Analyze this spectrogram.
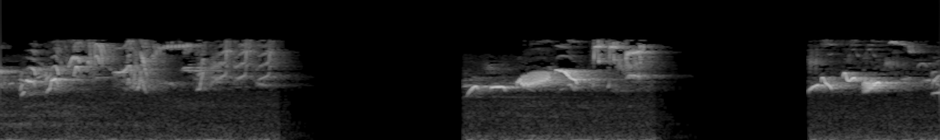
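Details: A bird sings in three bursts of high, busy twittering and chattering with warbled, whistled phrases, including a rising-falling note mid-clip, each burst cut off by complete silence.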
